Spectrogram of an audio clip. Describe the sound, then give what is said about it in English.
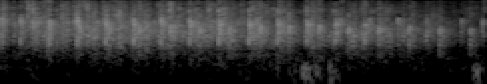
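A crowd breaks into sustained applause for Judge Satterfield after his story, many hands clapping densely and evenly, then gradually thinning and softening toward the end. “If I may, I'd like to just give another round of applause to Judge Satterfield for that remarkable story.”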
